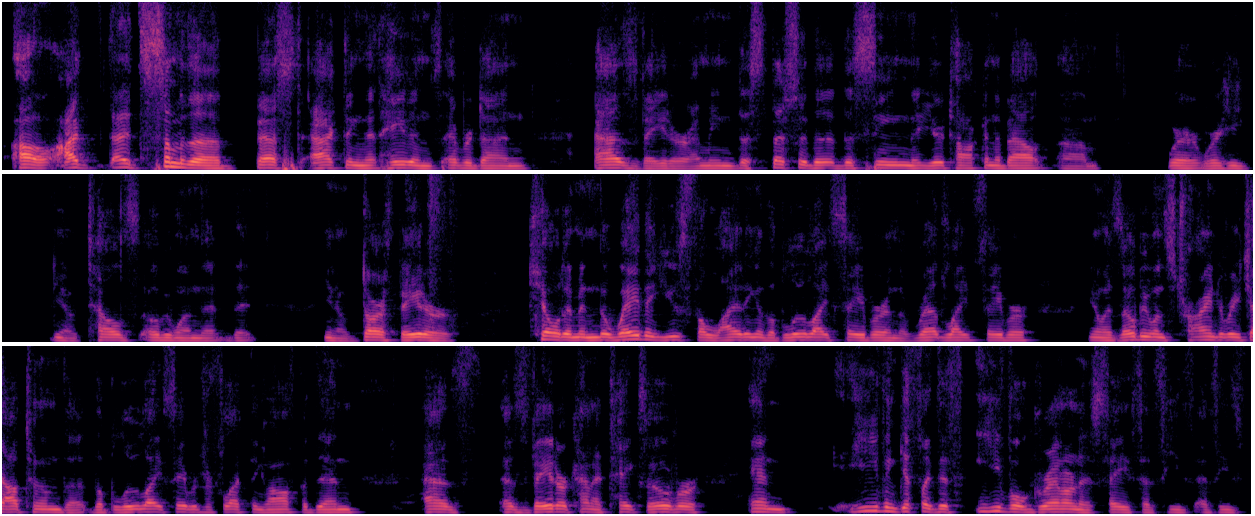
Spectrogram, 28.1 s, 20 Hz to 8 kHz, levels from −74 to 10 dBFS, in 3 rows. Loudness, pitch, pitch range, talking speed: -24 LUFS, 130 Hz, 125-140 Hz, 205 wpm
